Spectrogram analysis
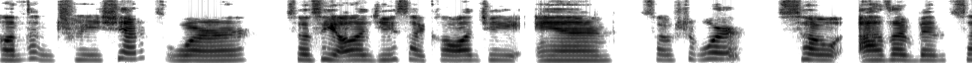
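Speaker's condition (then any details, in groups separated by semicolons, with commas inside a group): Cerebral palsy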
